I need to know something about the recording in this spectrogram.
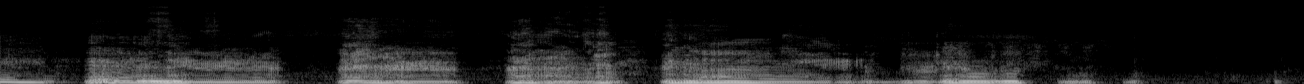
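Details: Two Rottweilers, June and Kenai, growl at each other while play fighting on a ranch: heavy, rumbling snarls in bursts of one to three seconds, fading to near quiet at the end.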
